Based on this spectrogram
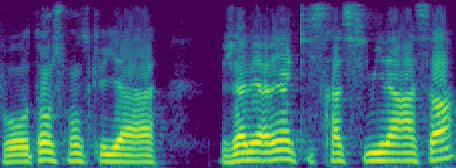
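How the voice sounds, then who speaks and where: Against a quiet background, a man speaks fairly quickly at a medium pitch with a dark, mellow tone. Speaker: running athlete and coach, former reality TV contestant. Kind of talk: podcast interview. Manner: animated.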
